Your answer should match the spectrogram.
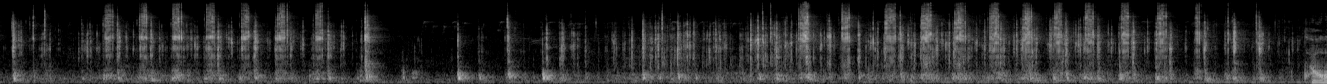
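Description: Screws are driven by hand into the frame of an Andersen casement window sash during a glass replacement, producing rapid, close ratcheting clicks in bursts with short pauses.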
